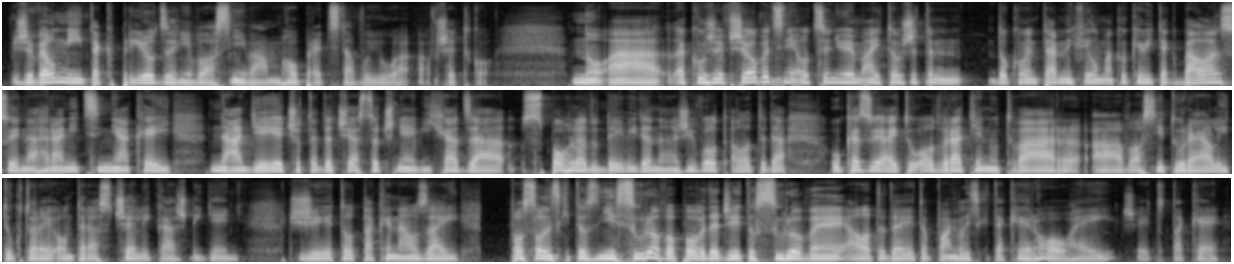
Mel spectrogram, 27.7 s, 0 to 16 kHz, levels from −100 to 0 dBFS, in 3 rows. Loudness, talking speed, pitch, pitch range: -21 LUFS, 180 wpm, 155 Hz, 145-165 Hz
